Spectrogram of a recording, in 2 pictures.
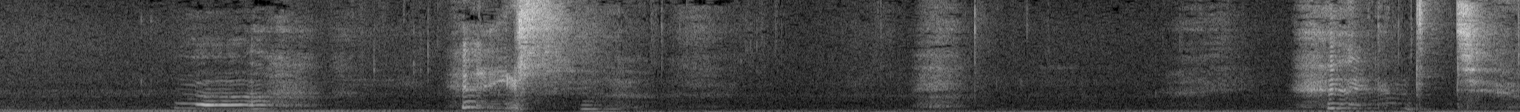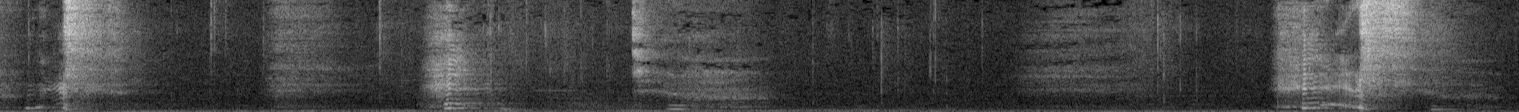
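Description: Repeated sneezes, about five or six, with gasping intakes and brief apologies between; deliberately tickled sneezing.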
